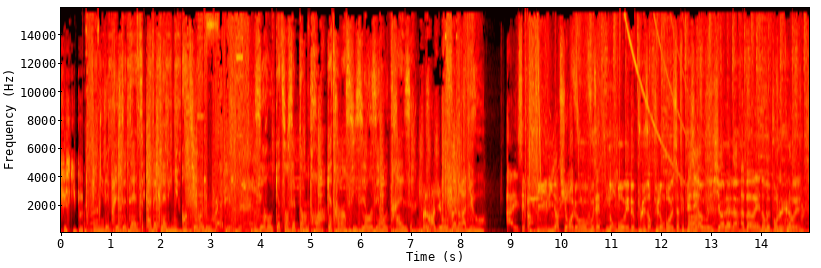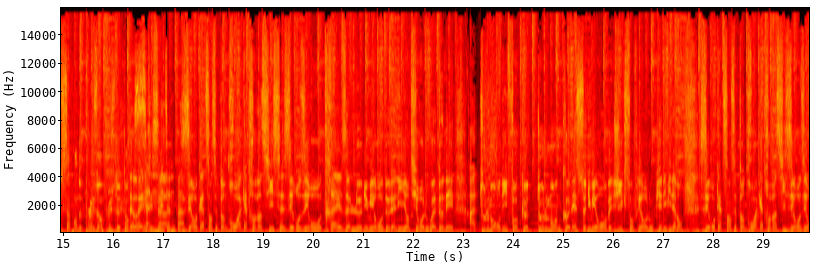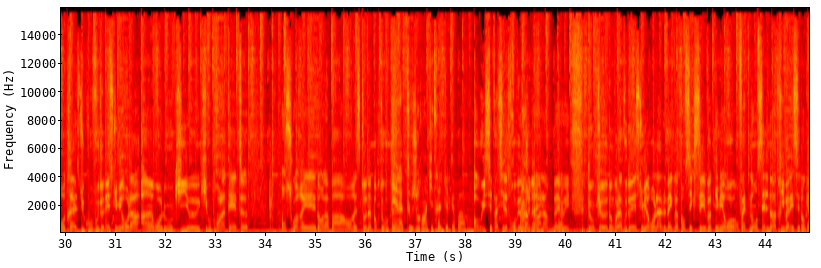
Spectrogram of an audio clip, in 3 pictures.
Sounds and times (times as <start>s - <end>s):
Speech: 0.0s - 33.7s, 34.3s - 44.8s
Music: 0.0s - 44.8s
Radio: 12.0s - 13.2s, 15.9s - 17.6s, 38.8s - 40.9s.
